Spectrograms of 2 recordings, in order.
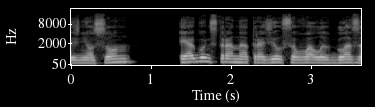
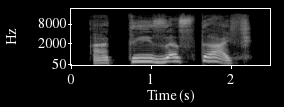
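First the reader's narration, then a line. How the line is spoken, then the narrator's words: Hissed. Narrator (Russian): прошипела я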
